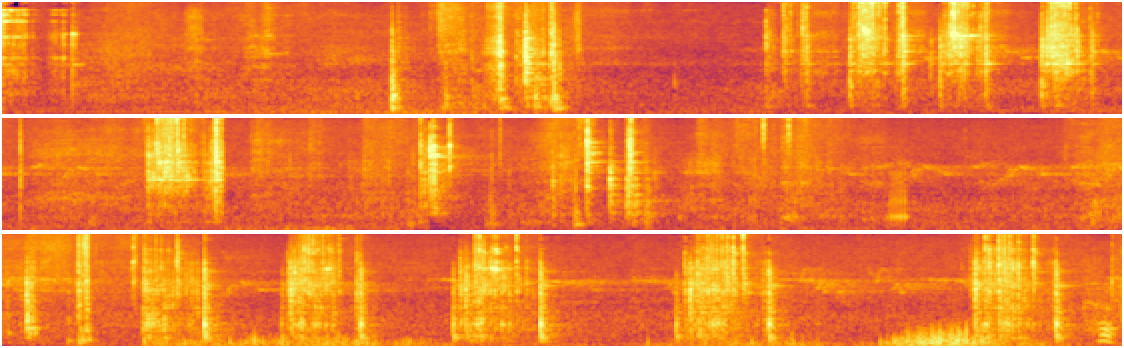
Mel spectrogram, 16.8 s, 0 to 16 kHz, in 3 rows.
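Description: Ratchet wrench snugging 12 mm bolts on a carburetor being fitted to a Honda CRF150F engine, heard as repeated short clicking bursts separated by pauses, close up, with heavier handling clunks near the end and no talking.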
